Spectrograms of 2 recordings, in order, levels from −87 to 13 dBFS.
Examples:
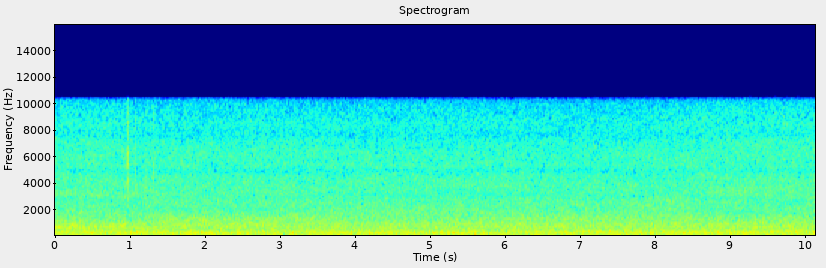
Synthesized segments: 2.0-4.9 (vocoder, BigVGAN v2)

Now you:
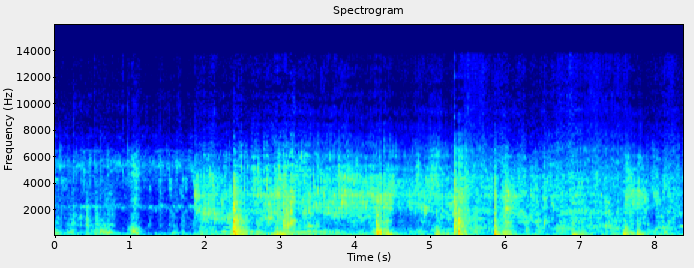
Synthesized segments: 3.4-5.7 (vocoder, Vocos); 7.0-7.9

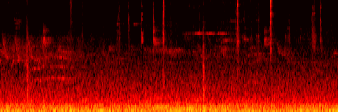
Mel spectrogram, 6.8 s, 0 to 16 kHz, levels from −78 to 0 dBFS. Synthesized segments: 0.0-1.6 (vocoder, BigVGAN v2); 4.0-5.1

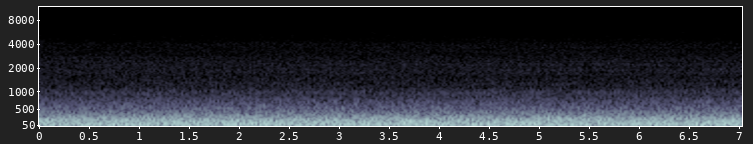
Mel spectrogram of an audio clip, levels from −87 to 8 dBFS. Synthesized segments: none

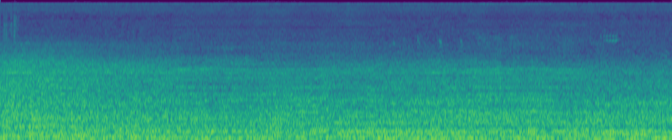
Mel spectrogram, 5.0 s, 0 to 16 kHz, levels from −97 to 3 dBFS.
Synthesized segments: 1.3-2.9 (codec, SNAC); 3.5-4.4

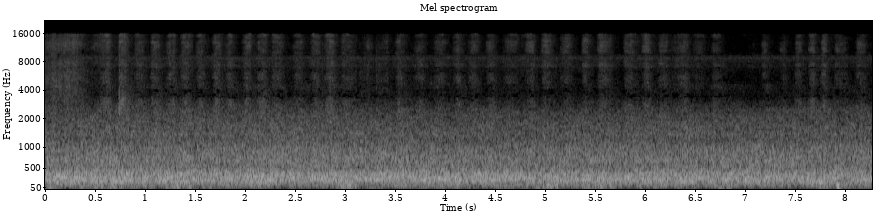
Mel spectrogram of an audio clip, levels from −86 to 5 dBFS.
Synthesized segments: 5.9-7.8 (vocoder, BigVGAN v2)

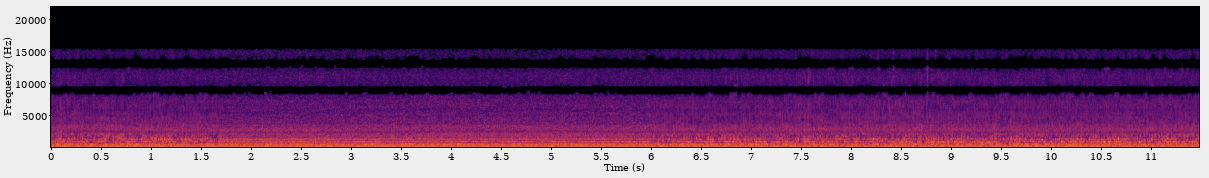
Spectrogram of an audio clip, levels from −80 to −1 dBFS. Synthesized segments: 0.0-1.7 (vocoder, BigVGAN v2); 6.0-11.5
